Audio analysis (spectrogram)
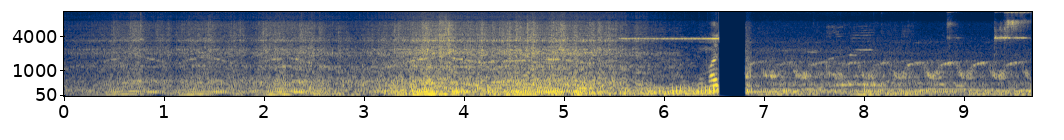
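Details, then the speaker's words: Kawasaki NS160 FI single after crankshaft replacement: minor noise at idle, then a thin tinny rattle over the exhaust when revved; loose metal suspected, later traced to when the magneto flywheel and idle gear are fitted, crankcase suspected. "Umiingay pa rin siya, minor, maganda. Pero pag ipirit mo, parang tunog lata oh."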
